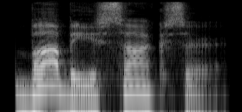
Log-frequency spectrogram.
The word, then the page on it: bobbysoxer: British English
